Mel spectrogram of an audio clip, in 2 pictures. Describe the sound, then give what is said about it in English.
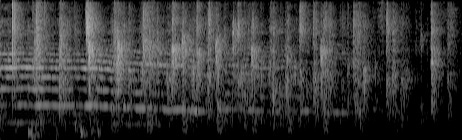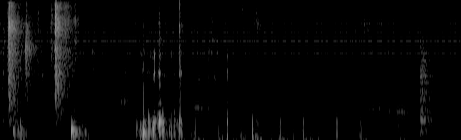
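Scattered clapping from a comedy show audience welcoming a comedian to the stage. A voice is heard first, then a few sparse, uneven claps follow rather than dense applause. “Put your hands together, everybody. For Lucas Larson, yay!”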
